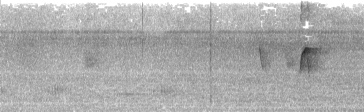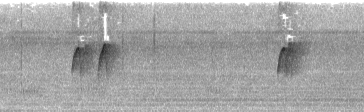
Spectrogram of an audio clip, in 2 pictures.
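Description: Four short, high-pitched bird chirps, two of them in quick succession, over a steady hum of forest background noise.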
